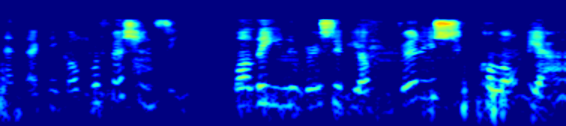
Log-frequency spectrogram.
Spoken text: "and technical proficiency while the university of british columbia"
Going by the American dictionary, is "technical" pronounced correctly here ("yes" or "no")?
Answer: yes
